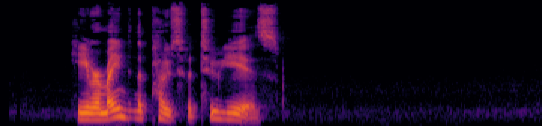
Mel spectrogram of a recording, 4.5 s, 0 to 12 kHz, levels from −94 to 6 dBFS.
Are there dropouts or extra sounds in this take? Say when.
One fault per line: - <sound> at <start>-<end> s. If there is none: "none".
none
